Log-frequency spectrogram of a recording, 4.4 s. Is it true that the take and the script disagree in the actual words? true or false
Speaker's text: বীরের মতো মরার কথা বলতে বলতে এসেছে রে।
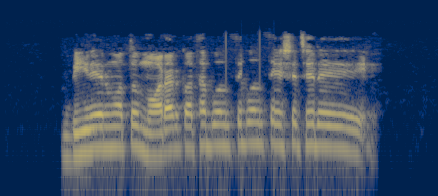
false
